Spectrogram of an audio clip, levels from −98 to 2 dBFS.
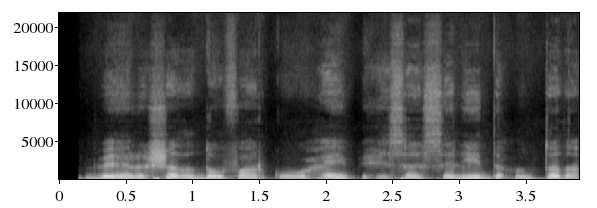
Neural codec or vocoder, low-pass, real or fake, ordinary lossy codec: vocoder, 44.1 kHz, 128 mel bands, Pupu-Vocoder; none; fake; none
